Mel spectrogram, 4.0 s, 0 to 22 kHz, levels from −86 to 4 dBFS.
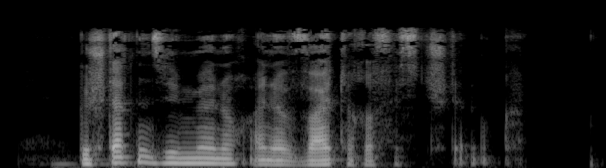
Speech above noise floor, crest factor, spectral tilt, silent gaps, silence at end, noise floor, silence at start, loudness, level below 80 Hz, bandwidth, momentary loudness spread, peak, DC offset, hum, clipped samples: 36 dB; 22 dB; -4.5 dB/octave; none; 0.65 s; -67 dBFS; 0.4 s; -30 LUFS; -54 dBFS; 11.5 kHz; 9 LU; -10 dBFS; under 0.1%; none; under 0.1%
